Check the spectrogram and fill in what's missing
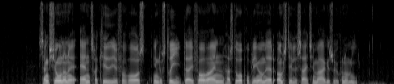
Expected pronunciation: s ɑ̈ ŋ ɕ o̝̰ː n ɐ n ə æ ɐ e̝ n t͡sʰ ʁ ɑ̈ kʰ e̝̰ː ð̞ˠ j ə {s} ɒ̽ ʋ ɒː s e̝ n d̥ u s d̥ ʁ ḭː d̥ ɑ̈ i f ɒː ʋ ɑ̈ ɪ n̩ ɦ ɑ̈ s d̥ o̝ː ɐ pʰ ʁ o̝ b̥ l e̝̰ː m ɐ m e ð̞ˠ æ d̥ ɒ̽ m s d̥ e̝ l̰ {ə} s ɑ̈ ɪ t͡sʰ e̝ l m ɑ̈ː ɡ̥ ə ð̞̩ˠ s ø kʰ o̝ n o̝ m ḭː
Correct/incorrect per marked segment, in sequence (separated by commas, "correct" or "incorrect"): incorrect, correct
